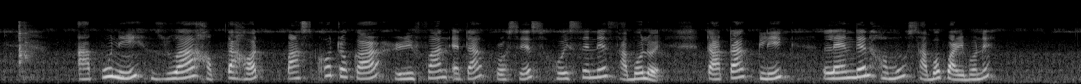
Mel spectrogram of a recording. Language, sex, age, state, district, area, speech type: Assamese, female, 18-30, Assam, Lakhimpur, urban, read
